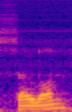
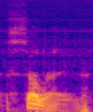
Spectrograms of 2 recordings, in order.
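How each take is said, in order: First: Said in the usual way. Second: Solon said the ancient Greek way; Greek pronunciation. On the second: Shown as a demonstration. Lecturer reading Herodotus to students, Solon in Greek pronunciation. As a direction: give Solon its Greek vowels, not the English ones. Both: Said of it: "we normally pronounce it as Solon".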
